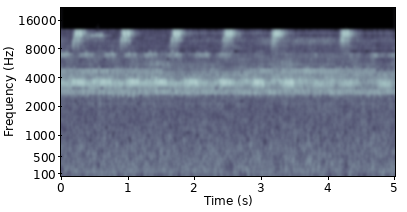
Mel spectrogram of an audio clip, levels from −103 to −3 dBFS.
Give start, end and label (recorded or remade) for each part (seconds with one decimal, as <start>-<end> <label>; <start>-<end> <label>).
0.0-1.9 recorded; 1.9-5.0 remade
